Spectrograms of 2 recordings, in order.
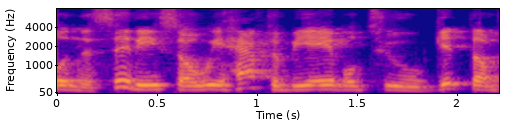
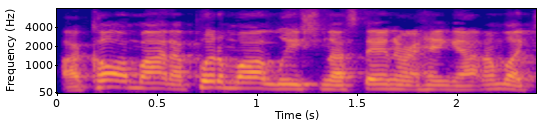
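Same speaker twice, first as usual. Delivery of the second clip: usual speaking voice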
